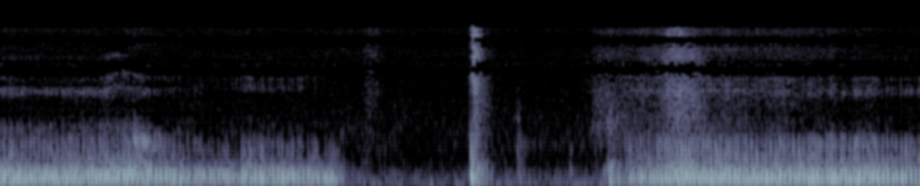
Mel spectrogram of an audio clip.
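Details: Female puppy Thistle growls at a stranger she sees in the mirror, her own reflection, on an Irish farm in County Kilkenny: sustained deep rumbling growls broken by a quiet gap with a single sharp knock.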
